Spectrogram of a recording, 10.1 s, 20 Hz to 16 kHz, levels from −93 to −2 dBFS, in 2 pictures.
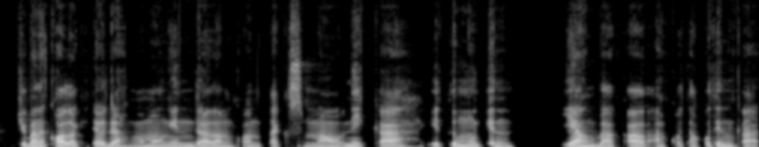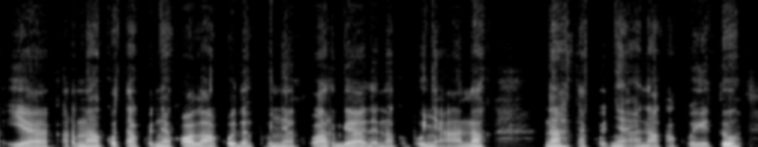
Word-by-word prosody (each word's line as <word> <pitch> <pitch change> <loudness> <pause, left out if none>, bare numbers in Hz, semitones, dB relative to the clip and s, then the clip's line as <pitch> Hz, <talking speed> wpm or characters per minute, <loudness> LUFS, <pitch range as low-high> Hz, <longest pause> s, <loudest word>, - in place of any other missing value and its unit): Cuman 145 - +6
kalau 110 -4 +7
kita 95 - +2
udah 90 - +3
ngomongin 90 0 +1
dalam 90 0 +3
konteks 90 -2 -4
mau 85 -2 +1
nikah, 100 -5 +1
itu - - -1
mungkin 125 +6 0 0.4
yang 110 +1 +7
bakal 105 -1 +3
aku 105 +2 -8
takutin, 115 -1 -2
Kak. - - -1
Ya, 85 -2 +2
karena 120 +3 0
aku - - -3
takutnya 115 +6 -2
kalau 90 -2 +3
aku 90 - -1
udah 90 - -4
punya 90 -2 -2
keluarga 100 -7 +2
dan 85 - -4
aku - - -26
punya 90 -2 -2
anak, - - +1 0.4
nah, 130 -2 +4
takutnya 125 +1 -6
anak 105 -3 -3
aku 95 -2 -8
itu 140 +9 +3
95 Hz, 200 wpm, -25 LUFS, 90-115 Hz, 0.4 s, kalau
